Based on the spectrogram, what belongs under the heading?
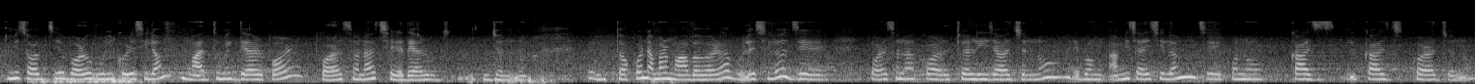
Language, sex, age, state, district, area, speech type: Bengali, female, 18-30, West Bengal, Purba Bardhaman, rural, spontaneous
